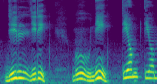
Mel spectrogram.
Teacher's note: 이 모음 의는 자음을 첫소리로 가지고 있을 때는 이로만 발음합니다. 자음을 첫소리로 가지고 있다는 것은 초성이 자음이란 얘기죠.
